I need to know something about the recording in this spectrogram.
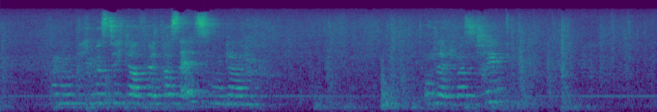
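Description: A young woman speaks expressively on a stage, heard from across a hall.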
